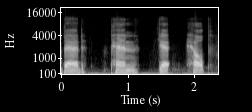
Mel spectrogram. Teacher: Your mouth is sort of mid open and your tongue is forward but relaxed. It's the sound in bed. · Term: short E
